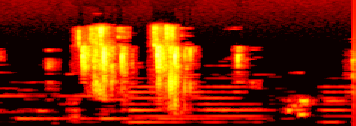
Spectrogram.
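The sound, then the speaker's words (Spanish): Two short, hissing bursts from a spray paint can as someone paints with it, followed by a faint brief puff. A low steady hum runs underneath, and no one speaks. “Eh, estoy pintando con spray.”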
